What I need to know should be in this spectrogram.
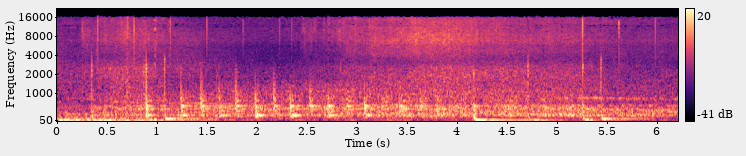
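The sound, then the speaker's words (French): Heavy ocean waves several metres high meet a racing sailboat in the Indian Ocean during a solo round-the-world race, with easing wind. A steady roaring wash carries scattered sharp knocks and a dull thud as the hull slams the water, with no voices. “Le vent faiblit, mais la mer est toujours très formée. Les creux atteignent parfois plusieurs mètres. À chaque passage, la coque avant du voilier tape sur l'eau dans un fracas sourd et violent.”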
